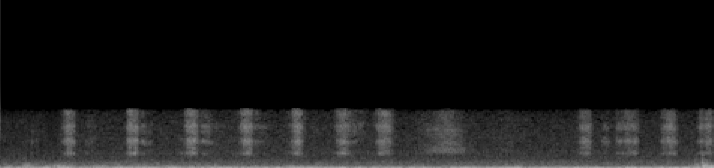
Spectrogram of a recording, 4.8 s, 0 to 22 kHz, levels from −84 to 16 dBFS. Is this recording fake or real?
real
